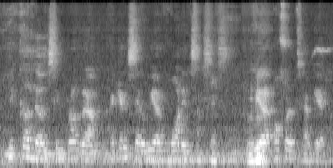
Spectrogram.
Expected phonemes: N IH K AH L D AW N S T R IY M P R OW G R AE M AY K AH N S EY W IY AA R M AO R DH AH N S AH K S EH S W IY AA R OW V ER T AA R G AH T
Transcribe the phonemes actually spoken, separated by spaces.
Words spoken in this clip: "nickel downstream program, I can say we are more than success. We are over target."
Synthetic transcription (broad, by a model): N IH K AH L D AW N S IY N P R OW G R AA M AY K AH N S EY W IY AA R M AO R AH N S AH K S EH S W IY AA R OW F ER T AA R G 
